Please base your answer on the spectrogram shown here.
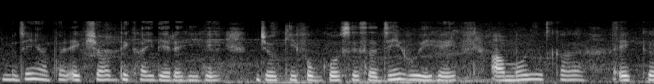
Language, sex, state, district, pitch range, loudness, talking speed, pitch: Hindi, female, Jharkhand, Jamtara, 190-215 Hz, -17 LUFS, 175 wpm, 200 Hz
